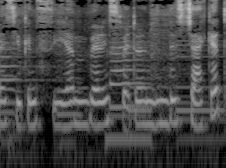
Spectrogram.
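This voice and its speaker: A woman's voice with music in the background. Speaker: vlogger. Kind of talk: casual vlog narration.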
